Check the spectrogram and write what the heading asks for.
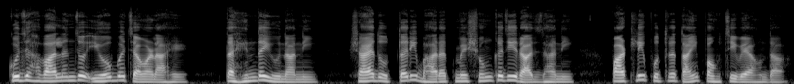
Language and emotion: Sindhi, neutral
